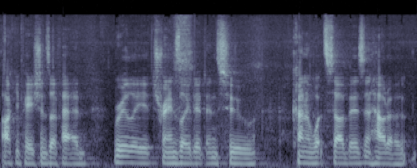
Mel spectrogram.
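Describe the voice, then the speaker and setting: A man's voice: fairly low pitch, monotone, brisk, slight background noise. A young man, a student leader, answering interview questions in an upbeat way with lots of ums. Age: young adult. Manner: upbeat, many ums, laughs easily. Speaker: student union board president, guest.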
